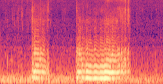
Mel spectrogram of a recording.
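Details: Green bottle flies on a dead mouse: two short bursts of buzzing, a brief one then a longer one, with a steady mid-pitched hum and clear harmonics against a quiet background.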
